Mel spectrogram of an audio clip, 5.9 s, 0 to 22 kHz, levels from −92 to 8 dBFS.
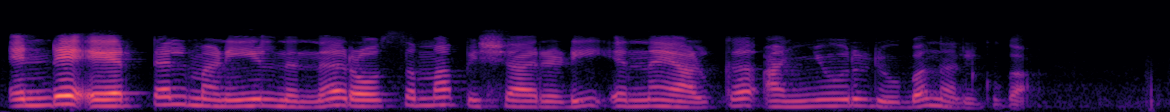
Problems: low volume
